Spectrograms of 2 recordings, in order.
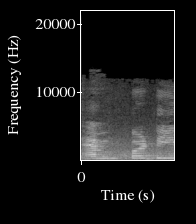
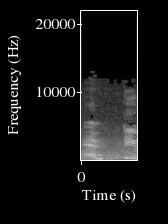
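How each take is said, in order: First: A clear p sound is heard after the m. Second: No p sound is heard after the m. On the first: The speaker calls it wrong. "एम्पटी नहीं बोल रही मैं" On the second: The speaker calls it right. "पी की जो आवाज़ है वो नहीं आ रही"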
